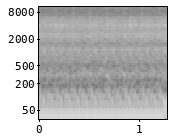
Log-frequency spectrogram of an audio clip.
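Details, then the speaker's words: International 4400 DT466 diesel after replacing an O-ring, having previously dipped at idle after revving: deep, even idle holding steady with no hunting or dips; surging seems fixed. "I don't know. Maybe that O-ring was the only problem. Seem to be doing okay."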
